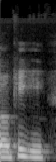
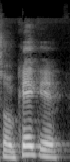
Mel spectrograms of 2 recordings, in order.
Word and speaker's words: Okeke: He's not, a lot of people, they might, like I didn't know, so I've always called you Okiki. Now I know it's Okeke, but it's something for him to be aware, woke in that type of sense, which Yeah.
